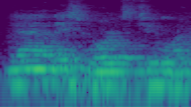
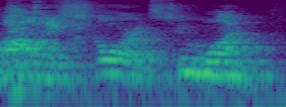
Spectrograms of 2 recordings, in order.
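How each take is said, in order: First: It is said flatly, with no emotion. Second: It sounds dismayed, like the worst thing ever.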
